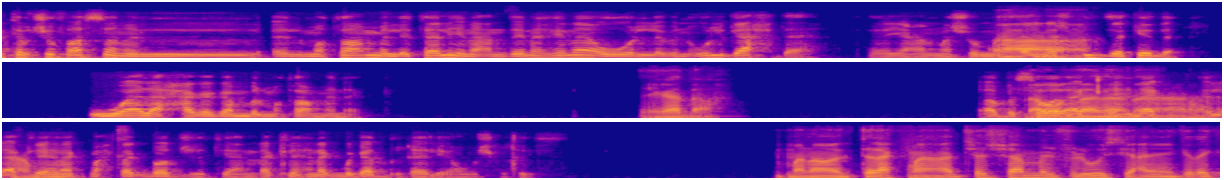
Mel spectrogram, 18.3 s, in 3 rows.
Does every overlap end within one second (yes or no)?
no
